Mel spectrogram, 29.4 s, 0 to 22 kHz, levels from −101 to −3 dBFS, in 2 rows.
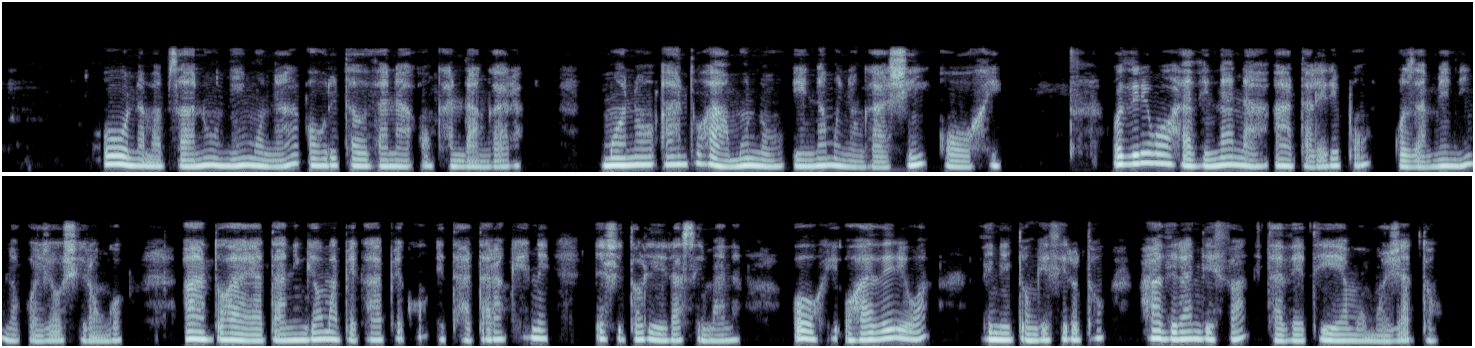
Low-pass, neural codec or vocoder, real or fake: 7.2 kHz; none; real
